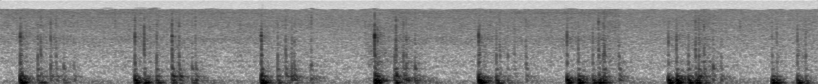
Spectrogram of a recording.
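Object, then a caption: Pumpkin. A pumpkin is tapped with the fingers, giving eight quick bursts of soft, hollow thumps with lighter follow-up taps in each. The sound is low and dull, centred deep in the bass, and each tap dies away almost at once.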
